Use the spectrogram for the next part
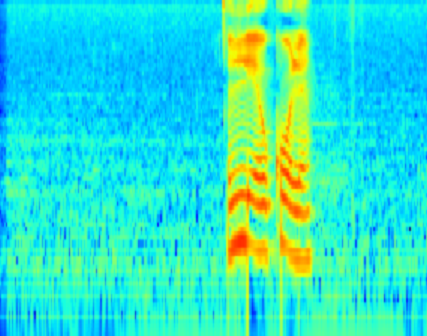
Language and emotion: Russian, angry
